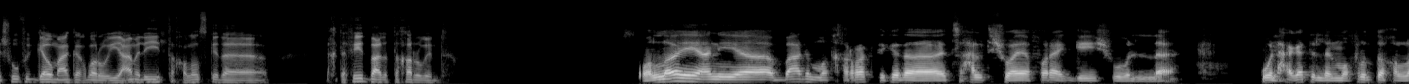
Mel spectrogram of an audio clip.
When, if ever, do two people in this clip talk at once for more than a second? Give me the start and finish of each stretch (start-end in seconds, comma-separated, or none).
none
